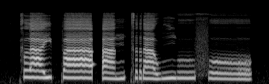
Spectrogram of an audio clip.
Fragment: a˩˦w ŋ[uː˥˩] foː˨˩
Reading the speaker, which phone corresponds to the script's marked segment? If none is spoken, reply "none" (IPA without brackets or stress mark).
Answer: uː˧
